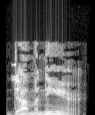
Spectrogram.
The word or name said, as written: domineer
